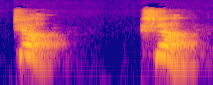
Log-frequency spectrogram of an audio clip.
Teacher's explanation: बघा, हा क्ष क्ष असा उच्चार करायचा. जिभेच्या खाली मागील भाग टाळूला लावून हा उच्चार केला जातो.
